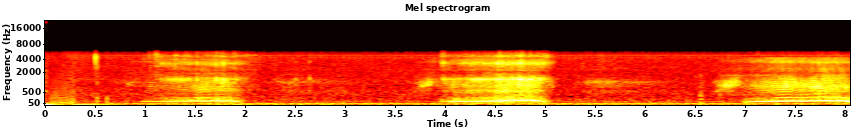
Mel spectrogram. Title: My Fiance Snoring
